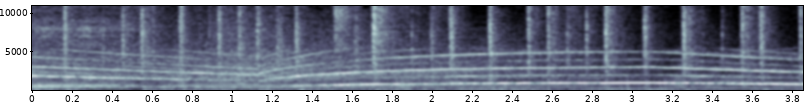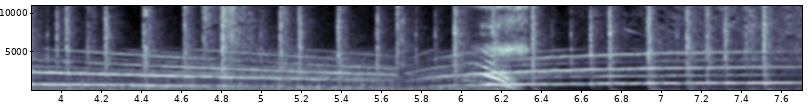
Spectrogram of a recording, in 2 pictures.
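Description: Emergency-vehicle siren wailing, its pitch slowly rising and falling in long sweeps, about one and a half cycles. About six seconds in, a quick, steeply falling whistle cuts across it, and light clicks are scattered throughout.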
